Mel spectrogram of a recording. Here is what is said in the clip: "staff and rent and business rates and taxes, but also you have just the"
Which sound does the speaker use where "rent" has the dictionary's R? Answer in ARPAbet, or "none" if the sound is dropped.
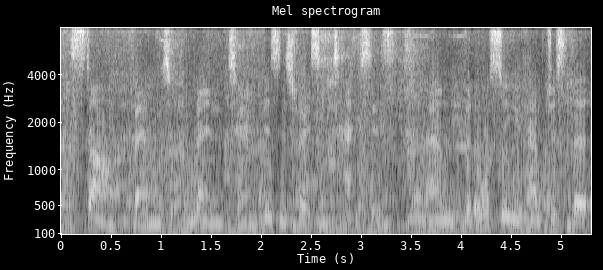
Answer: R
